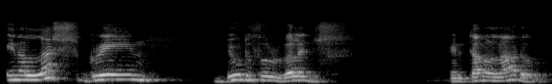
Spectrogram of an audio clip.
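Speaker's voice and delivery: unhurried folk-tale narration with a little theatrics; story narration. A narrator's reading. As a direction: draw the listeners into an old village tale. Presenter narrates a Tamil folk tale.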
